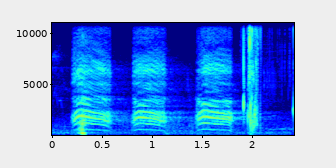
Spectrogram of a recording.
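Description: Three loud, harsh caws from a bird overhead in steady succession, each drawn out and raspy, followed by a brief sharp rustle or tap. No talking, just the cawing.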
